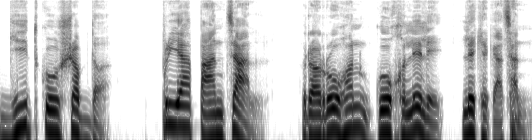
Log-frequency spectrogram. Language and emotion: Nepali, neutral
